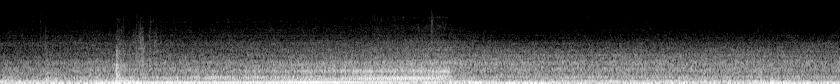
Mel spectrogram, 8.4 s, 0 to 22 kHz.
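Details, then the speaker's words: Mk1 Ford Fiesta with Zetec conversion, heard inside the cabin after the fuel pumps were reversed and remounted on a thicker steel plate with bitumen; the high-pressure pump is audible, the previously noisy low-pressure pump is inaudible; normal fuel pump noise. "You can definitely hear the high pressure pump making that wow noise, but definitely can't hear the low pressure pump, which was the one that was really making the noise before."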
